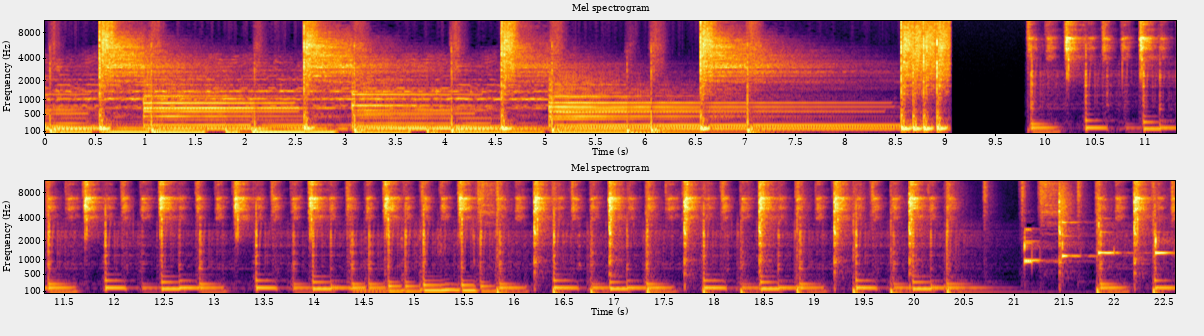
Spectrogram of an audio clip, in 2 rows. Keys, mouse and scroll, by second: 2.9 click, 4.3 click, 5.6-8.0 drag, 9.1 click, 10.5-12.5 drag, 13.7 click, 18.3 F1, 19.6 click, 20.4 click, 22.5 click.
